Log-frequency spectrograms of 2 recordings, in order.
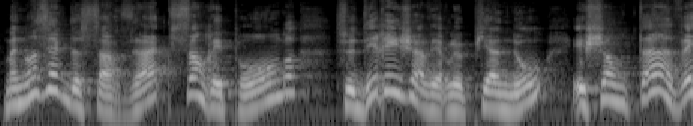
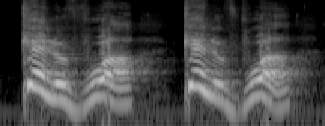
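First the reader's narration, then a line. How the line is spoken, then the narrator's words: Tearful exclamation. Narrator (French): s'écria Madame de Rilly en pleurant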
